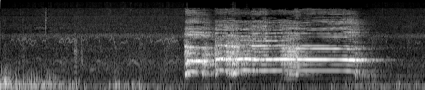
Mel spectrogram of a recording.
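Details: Chickens where a rooster harasses a mother hen with chicks: faint low scuffling, then a loud, sustained crow lasting nearly two seconds, level in pitch with a slight dip partway and a fading end.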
